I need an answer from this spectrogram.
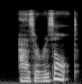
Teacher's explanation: As a result, it flows together almost like one word.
